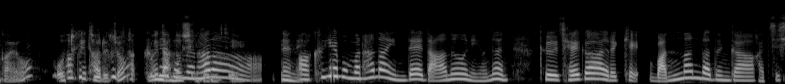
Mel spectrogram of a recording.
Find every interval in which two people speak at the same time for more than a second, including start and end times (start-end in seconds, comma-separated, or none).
0.6-3.1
